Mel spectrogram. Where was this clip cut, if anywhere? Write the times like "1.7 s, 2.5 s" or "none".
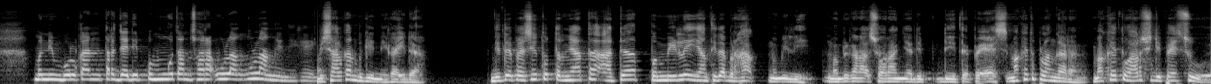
3.1 s, 8.2 s, 10.8 s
